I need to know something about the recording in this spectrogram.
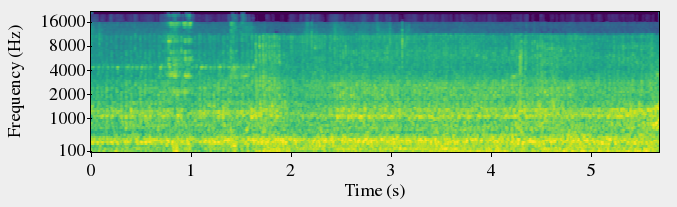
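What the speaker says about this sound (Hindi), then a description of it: "आज ट्रैक्टर की सवारी हो रही है" A tractor engine runs steadily in a farm field, a loud continuous low rumble with a droning idle throughout and no speech.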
